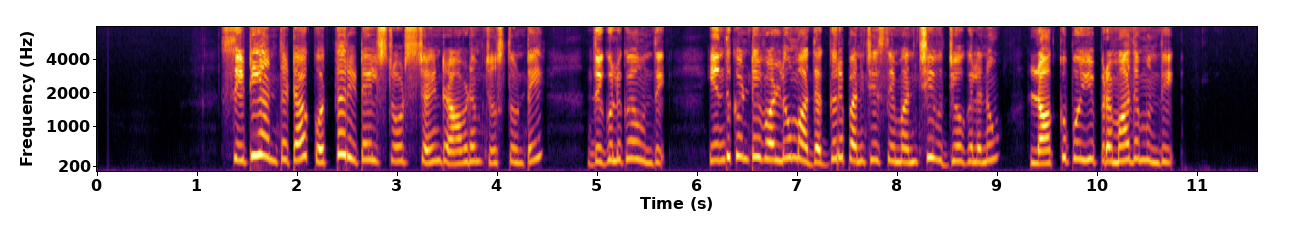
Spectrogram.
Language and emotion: Telugu, fearful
